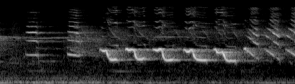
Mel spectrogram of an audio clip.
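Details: Hwamei delivering a run of five or six loud slurred whistles, each rising then dropping, about one every quarter second, preceded by softer high notes and followed by thin high chatter, indoor low hum beneath.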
